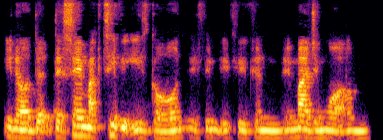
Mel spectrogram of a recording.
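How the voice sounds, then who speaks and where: Man, from Colombia, husky, hesitant, casual interview. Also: mid-range voice, steady tone, low-quality recording. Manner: halting, many fillers and restarts. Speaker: community group founder.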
